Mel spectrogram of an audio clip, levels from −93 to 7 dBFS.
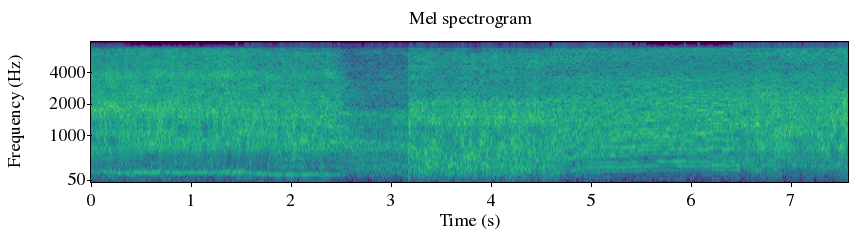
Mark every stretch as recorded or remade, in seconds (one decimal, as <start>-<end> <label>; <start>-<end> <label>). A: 0.0-2.4 remade; 2.4-2.9 recorded; 2.9-4.5 remade; 4.5-6.5 recorded; 6.5-7.6 remade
